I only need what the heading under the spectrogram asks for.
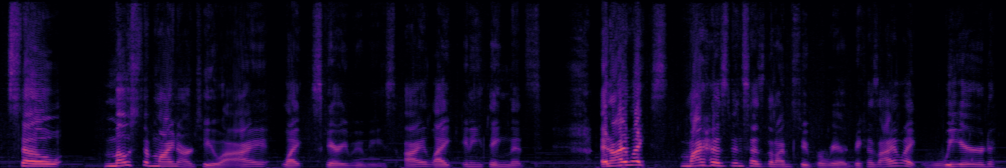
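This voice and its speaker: A female gaming streamer chats casually with her viewers while playing, giggling often and answering their comments. Her voice is mid-range with a fairly bright tone.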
